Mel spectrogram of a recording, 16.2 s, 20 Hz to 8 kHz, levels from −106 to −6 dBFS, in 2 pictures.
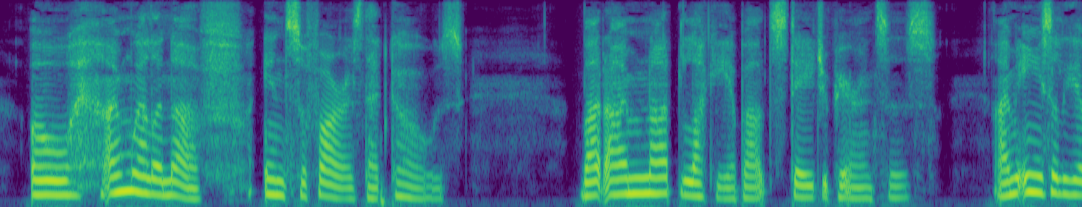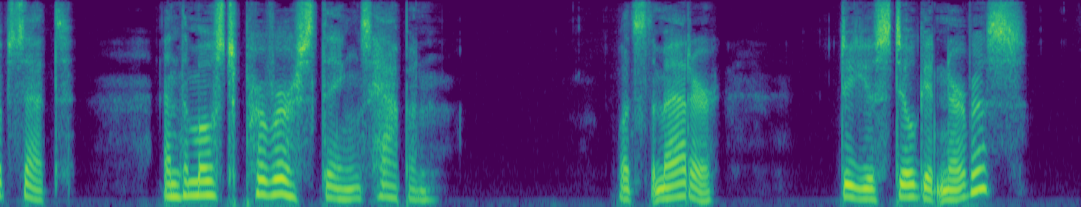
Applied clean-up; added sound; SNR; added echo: none; none; none; none.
